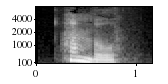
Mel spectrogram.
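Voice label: "humble", English, British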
